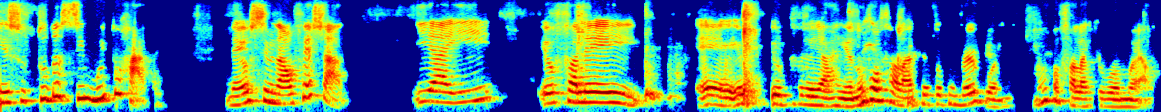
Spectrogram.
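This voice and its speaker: A middle-aged woman, telling a personal faith testimony in a casual, animated way. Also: on the high side, lo-fi sound, a little hiss or hum. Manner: animated storytelling, acting out quoted voices. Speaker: guest giving a testimony.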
